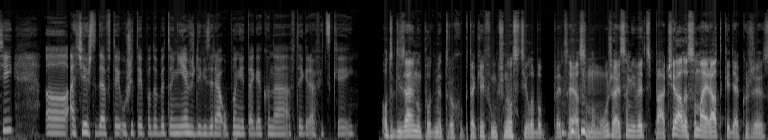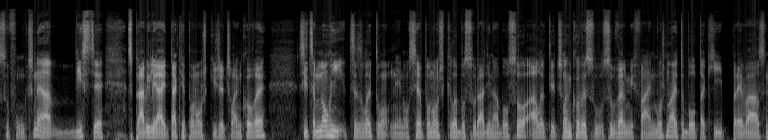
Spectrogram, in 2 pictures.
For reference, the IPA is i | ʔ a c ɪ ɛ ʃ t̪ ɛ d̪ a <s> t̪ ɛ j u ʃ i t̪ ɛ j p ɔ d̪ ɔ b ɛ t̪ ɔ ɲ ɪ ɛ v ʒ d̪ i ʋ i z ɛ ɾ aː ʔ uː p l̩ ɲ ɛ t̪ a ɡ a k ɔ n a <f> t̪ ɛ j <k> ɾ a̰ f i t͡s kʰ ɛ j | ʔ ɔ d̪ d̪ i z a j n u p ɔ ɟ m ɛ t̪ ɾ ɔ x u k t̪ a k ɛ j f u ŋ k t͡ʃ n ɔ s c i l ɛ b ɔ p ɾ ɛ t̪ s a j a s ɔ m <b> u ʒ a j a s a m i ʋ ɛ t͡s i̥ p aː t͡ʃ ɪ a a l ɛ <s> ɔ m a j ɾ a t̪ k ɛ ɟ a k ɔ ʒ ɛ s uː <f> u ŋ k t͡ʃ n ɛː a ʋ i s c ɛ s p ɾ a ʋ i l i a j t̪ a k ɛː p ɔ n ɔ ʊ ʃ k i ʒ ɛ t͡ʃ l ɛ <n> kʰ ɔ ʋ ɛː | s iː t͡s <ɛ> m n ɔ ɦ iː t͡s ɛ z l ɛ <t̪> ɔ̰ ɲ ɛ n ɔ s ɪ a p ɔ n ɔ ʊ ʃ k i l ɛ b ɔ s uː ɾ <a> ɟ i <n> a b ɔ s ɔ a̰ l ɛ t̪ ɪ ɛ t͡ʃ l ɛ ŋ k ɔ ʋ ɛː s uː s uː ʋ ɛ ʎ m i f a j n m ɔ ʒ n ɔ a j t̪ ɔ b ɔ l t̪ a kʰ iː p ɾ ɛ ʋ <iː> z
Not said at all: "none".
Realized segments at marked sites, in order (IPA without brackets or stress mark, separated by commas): f, f, ɡ, m, s, f, ŋ, ɛ, t̪, a, n, aː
